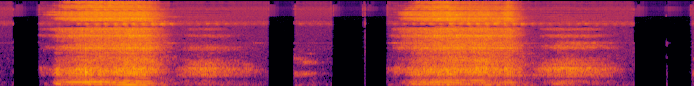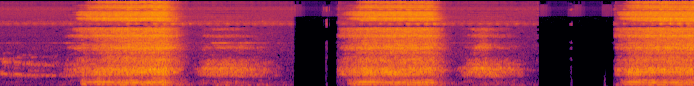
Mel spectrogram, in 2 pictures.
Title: Sleeping Girl Loudly Snore, Bruxism, Delirious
